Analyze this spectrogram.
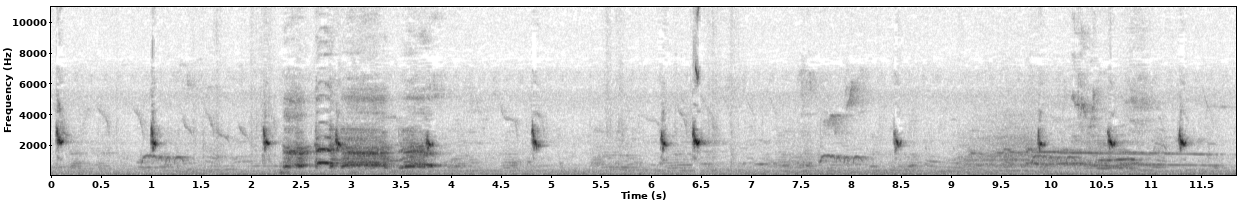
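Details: Sooty-headed bulbul, very vocal and used as a master for teaching other bulbuls, repeats crisp high chirps every second or so, with a harsh noisy fluttering burst early and faint warbled notes later.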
